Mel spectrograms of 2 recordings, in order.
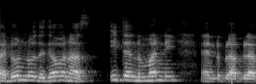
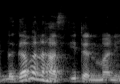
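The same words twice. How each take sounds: First: Raised, exasperated mock of the mother griping; imitating the mother's complaint about the governor; complaining mother. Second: Quick, dismissive repeat of "the governor has eaten money"; doctor echoing the mother's excuse with doubt; dry sceptical echo. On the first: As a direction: whine it like a patient blaming everyone. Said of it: "she's actually saying". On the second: Retold or imitated. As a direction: toss her excuse back at her fast. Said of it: "I'm like".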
